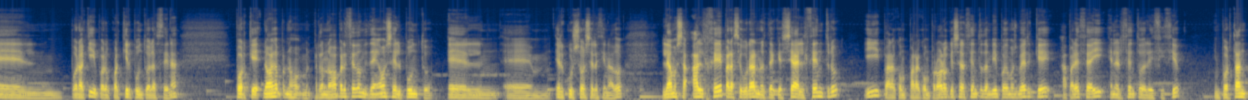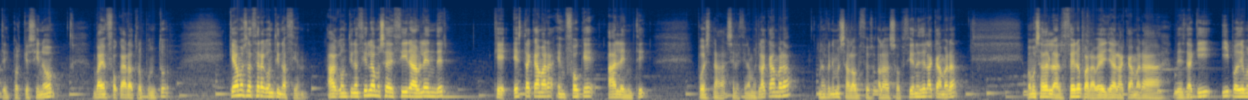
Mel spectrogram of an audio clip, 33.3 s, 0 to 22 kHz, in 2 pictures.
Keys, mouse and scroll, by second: 0.6 click, 2.4 middle click, 9.6 alt+g, 11.9 click, 13.6 middle click, 19.4 click, 26.9 click, 29.0 click, 31.1 KP_0.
